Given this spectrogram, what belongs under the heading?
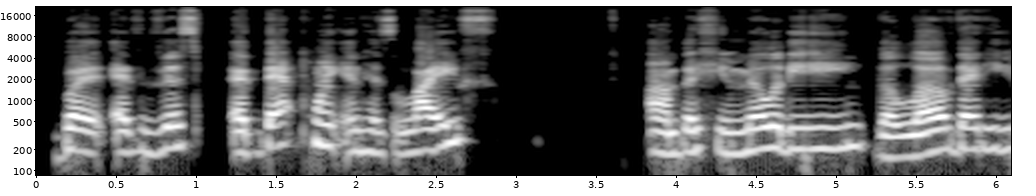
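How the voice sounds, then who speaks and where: On a very clean recording with a silent background, a woman with an American accent speaks at a fairly slow pace, her medium pitch carrying fairly even intonation. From Philadelphia. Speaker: actress, choreographer, director. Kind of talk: interview answer.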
